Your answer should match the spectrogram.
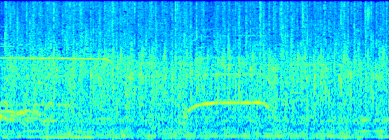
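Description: Audience applause for a comedian being introduced at a comedy show: dense, continuous clapping from a crowd, holding a steady, loud level for the full five seconds.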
